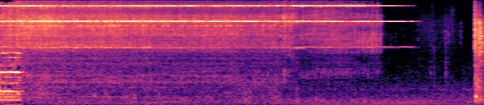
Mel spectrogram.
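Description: Alarm clock ringing steadily, waking a sleeper; it cuts off about five seconds in as it is switched off. Music fades out just at the start.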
